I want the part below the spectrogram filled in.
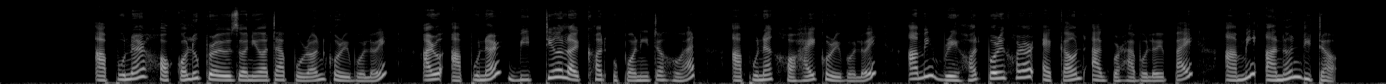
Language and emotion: Assamese, happy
